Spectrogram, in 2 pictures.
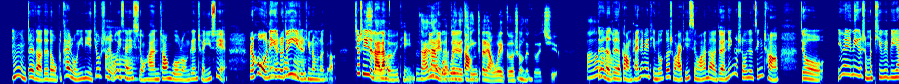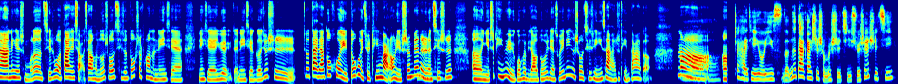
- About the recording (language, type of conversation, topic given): Chinese, podcast, 你有没有哪段时间突然大幅改变了自己的听歌风格？
- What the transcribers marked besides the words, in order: other background noise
